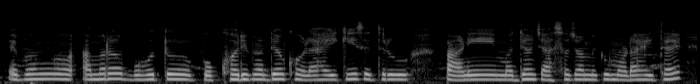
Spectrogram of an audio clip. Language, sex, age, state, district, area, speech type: Odia, female, 18-30, Odisha, Cuttack, urban, spontaneous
